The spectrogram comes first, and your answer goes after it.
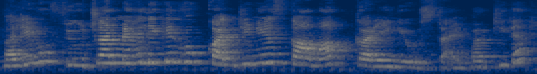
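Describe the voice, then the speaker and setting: A woman's voice: sits high, very animated, a little fast, pushed and bright, distant mic. A woman teaching an English grammar lesson, explaining patiently and repeating every example sentence. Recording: echoey room, voice from afar.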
